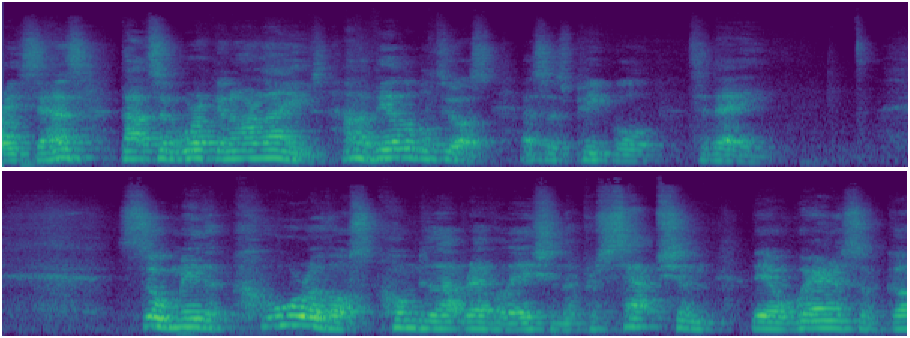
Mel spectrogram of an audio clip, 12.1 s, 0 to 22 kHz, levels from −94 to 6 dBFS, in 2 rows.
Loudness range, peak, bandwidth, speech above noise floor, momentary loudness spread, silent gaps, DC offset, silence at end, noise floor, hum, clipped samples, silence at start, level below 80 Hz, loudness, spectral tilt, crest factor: 11 LU; -10 dBFS; 16 kHz; 33 dB; 14 LU; none; under 0.1%; 0 s; -65 dBFS; none; under 0.1%; 0 s; -70 dBFS; -32 LUFS; -5.5 dB/octave; 22 dB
